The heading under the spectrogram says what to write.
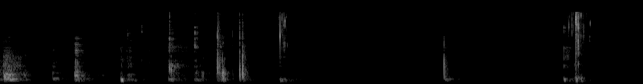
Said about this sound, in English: I'm just going to have a sip of water here. I hope it doesn't upset things.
